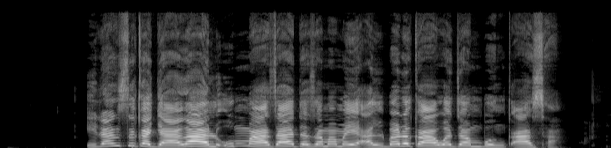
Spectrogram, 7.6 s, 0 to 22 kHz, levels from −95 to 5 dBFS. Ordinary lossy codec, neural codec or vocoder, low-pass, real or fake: none; none; none; real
